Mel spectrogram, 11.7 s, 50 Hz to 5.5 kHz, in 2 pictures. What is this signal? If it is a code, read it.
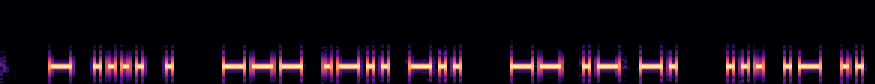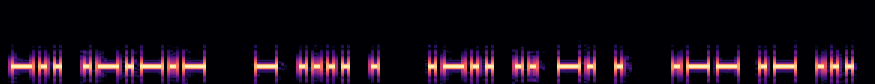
Morse code, heard as a keyed tone, about 25 wpm, 600 Hz. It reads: THE OLD MAN SAID. THE LINE WAS
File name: the old man and the sea part 1 25wpm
